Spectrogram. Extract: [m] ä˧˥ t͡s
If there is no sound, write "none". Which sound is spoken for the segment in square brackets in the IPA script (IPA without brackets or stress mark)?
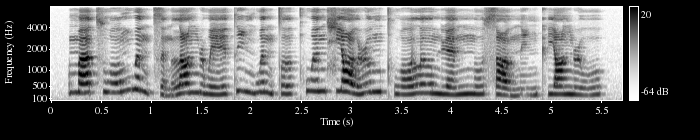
m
